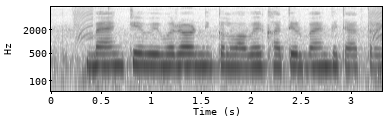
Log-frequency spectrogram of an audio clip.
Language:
Bhojpuri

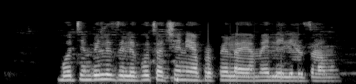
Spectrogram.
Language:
Swahili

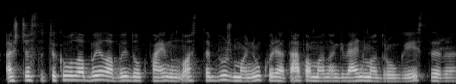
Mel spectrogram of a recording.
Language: Lithuanian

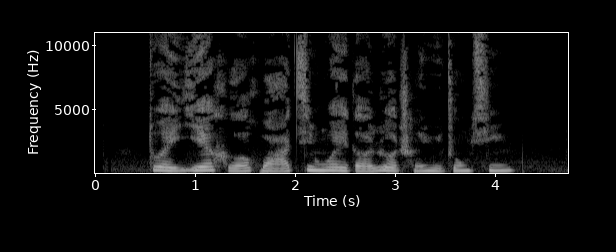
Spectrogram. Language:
Chinese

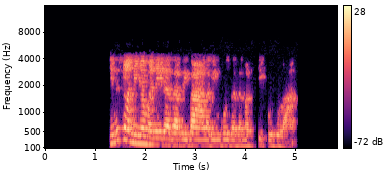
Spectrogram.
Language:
Catalan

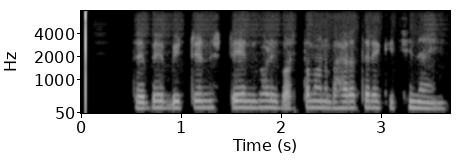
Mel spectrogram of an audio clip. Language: Odia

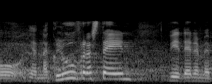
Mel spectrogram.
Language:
Icelandic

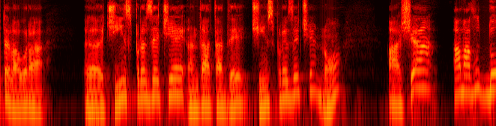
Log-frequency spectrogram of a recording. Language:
Romanian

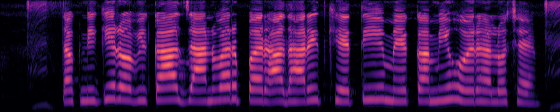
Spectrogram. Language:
Maithili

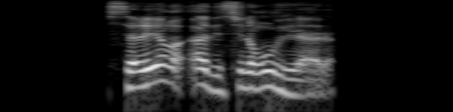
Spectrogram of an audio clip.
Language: Kabyle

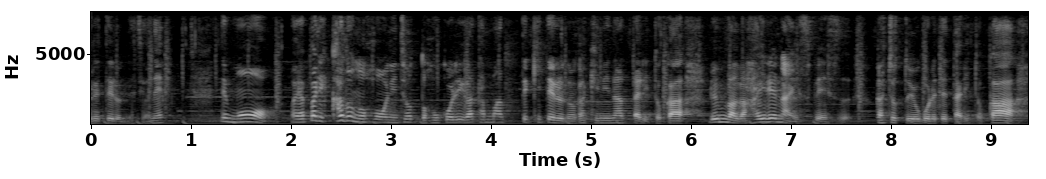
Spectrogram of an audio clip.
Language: Japanese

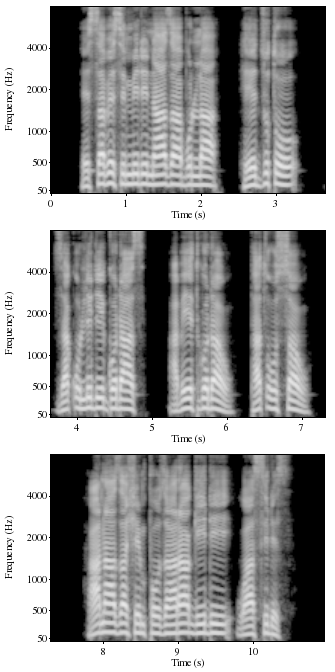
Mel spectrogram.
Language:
Gamo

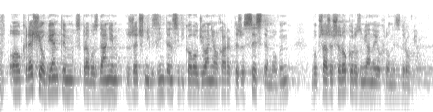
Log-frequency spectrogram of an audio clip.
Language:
Polish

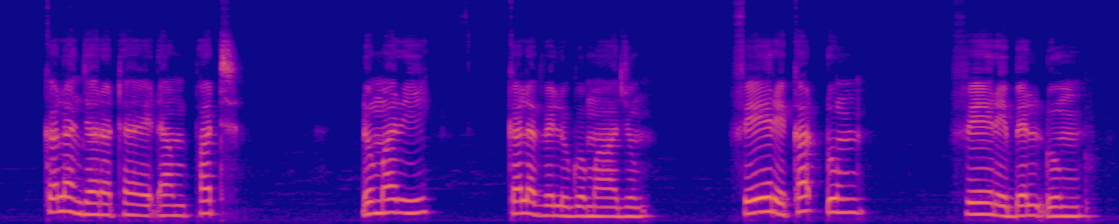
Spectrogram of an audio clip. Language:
Bagirmi Fulfulde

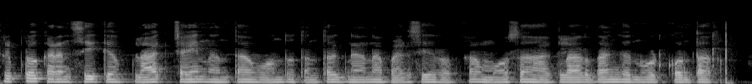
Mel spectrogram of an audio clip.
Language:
Kannada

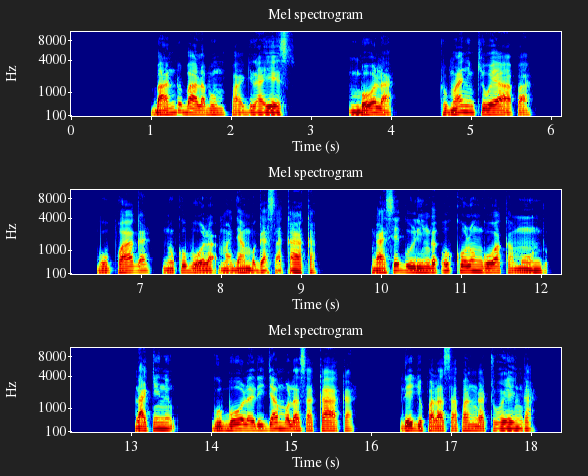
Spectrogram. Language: Matengo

